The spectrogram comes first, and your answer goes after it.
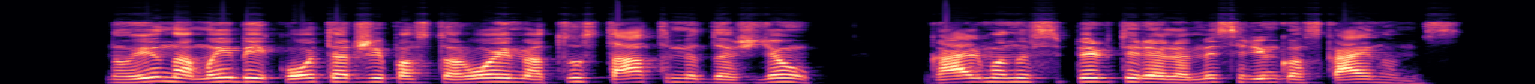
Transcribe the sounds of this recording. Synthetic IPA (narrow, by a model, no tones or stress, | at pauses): nɒʊjɪnɐmɐɪbʲɛɪkoːt̪ʲɛɾʒɐɪpɐst̪ɐɾuɔjʊmʲɛt̪ʊst̪ɑːt̪oːmʲɪd̪ɐʒʲnʲɛʊ | ɡɑːlʲɪmɐnʊsʲɪ̥pʲɪɾʲk̚t̪ʲɪɾʲɛlʲoːmʲɪsɾʲɪŋkoːskɑˑɪnoːmʲɪs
